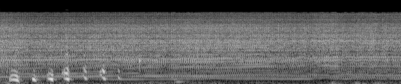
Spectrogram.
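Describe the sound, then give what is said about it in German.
A simulated car engine sound from an app revs in several quick bursts, then settles into a steady, low idling drone with a bright electronic hiss, fairly loud with no talking. “Wenn man langsamer wird, die Scheibe, dann wird es wieder runter und äh, vor der Ampel oder so macht er dann Standgeräusche. Dann blubbert er so vor sich hin, ja, genau.”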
